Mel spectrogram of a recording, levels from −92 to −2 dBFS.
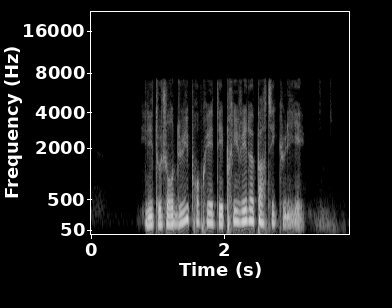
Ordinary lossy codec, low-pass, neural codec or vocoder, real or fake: MP3, 64 kbps; 7.2 kHz; codec, 16 kHz, 2 kbps, FunCodec, trained on LibriTTS, 25 frames a second; fake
